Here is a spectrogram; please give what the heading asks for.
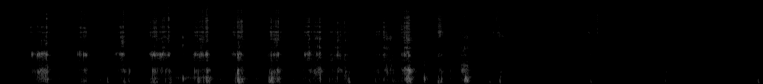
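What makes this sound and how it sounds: A small steel chisel makes short scraping cuts into a solid pale-wood Buddha carving on a rough block while the other hand steadies the piece. About twenty quick, dry, bright scrapes come in a steady run for the first five seconds, then thin out to a few faint strokes near the end.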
